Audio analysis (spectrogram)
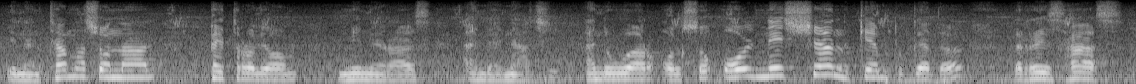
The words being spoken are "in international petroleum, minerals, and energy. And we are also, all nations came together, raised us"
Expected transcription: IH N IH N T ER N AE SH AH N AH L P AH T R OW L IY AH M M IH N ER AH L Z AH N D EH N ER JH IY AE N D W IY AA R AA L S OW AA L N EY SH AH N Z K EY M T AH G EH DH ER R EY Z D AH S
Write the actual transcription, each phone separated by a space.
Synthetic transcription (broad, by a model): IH N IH N T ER N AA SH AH N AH L P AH T R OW L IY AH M M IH N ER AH L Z AH N D EH N ER JH IY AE N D W IY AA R AA L S OW AA L N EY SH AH N K EY M T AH G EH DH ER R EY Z AH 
